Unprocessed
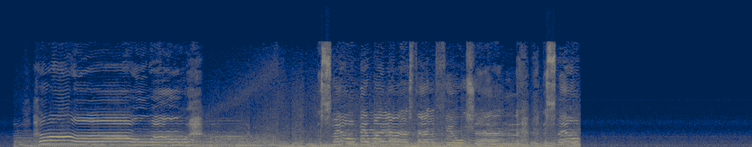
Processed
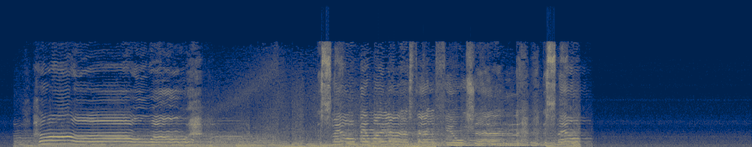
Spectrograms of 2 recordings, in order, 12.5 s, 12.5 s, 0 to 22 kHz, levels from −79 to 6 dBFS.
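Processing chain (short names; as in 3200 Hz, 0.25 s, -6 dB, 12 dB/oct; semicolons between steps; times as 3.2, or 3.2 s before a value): octaver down 2 oct, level -4 dB; 7.27–9.11 steep high-pass 230 Hz 72 dB/oct; on a send: echo 0.214 s -16.5 dB; on the sum: gain +4 dB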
